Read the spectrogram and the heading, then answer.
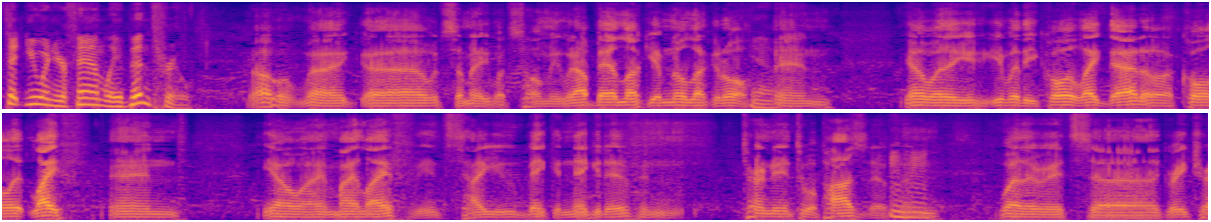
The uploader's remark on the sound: Live From Radio Row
